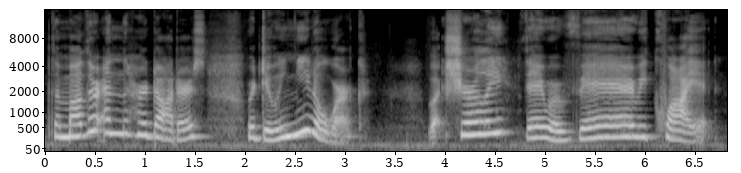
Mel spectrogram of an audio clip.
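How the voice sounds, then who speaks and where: Child narrator for a school radio play, high and slow, faint music bed. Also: female voice, expressive. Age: child voice, third grader.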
